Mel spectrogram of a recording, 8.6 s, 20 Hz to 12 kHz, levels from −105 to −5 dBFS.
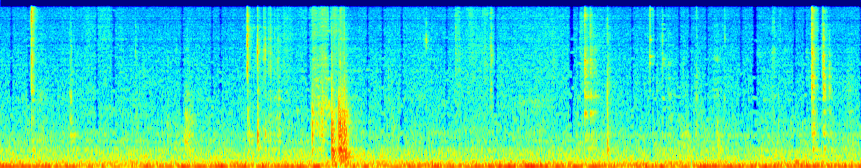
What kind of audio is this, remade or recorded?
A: remade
